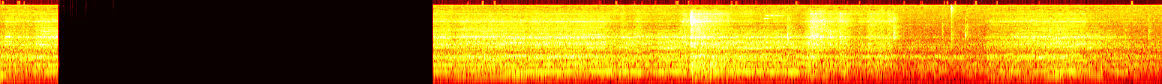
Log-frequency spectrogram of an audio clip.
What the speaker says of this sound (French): Donc, vous savez que vous pouvez rouler hors des chemins.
